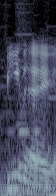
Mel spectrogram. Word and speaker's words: Fine: It looks like fine, but it's pronounced fine, and it means it's the end, the finish.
